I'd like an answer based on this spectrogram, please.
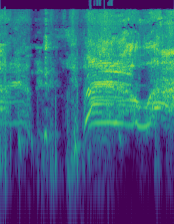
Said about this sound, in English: Now that I'm playing, like, yeah, oh, we're getting raided. Oh my God. We're getting screams.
